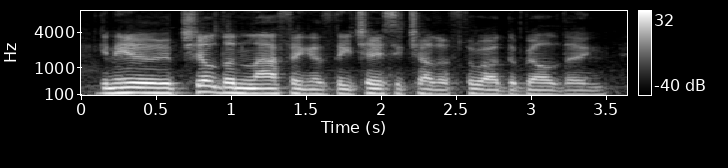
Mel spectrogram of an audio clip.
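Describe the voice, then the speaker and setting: A man improvising descriptive narration as game master of a tabletop game, speaking haltingly. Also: medium pitch, darkish tone.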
